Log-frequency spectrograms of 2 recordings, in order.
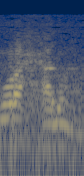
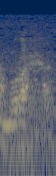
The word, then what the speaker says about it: مرحل: قالت مرحل، قولها مرحل كما تسمعون، هذا نطقه مرحل بضم الميم وراء مهملة مفتوحة وحاء مهملة مشددة، هكذا مرحل كمعظم.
